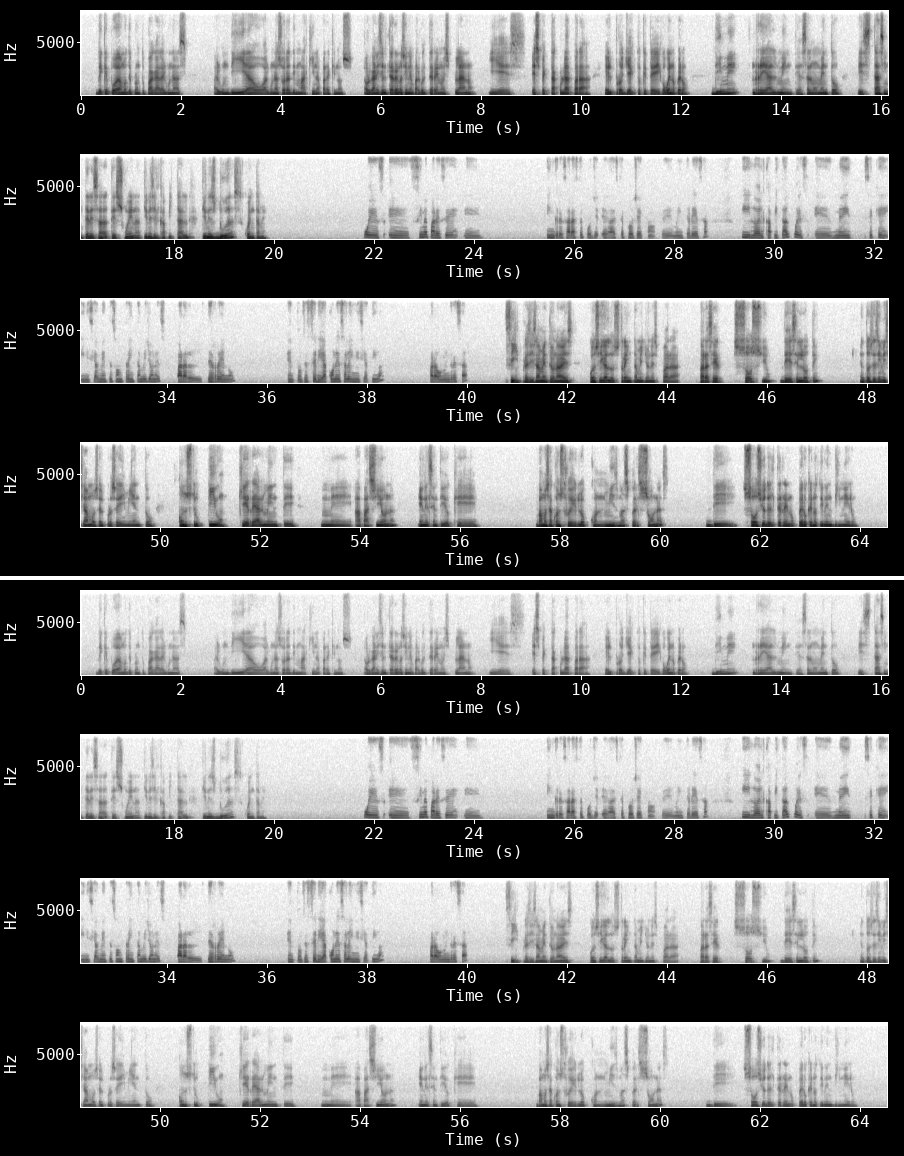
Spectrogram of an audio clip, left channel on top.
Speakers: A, on the left; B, in the centre.
A: de que podamos de pronto pagar algunas, algún día o algunas horas de máquina para que nos organice el terreno. Sin embargo, el terreno es plano y es espectacular para el proyecto que te digo. Bueno, pero dime realmente hasta el momento, ¿estás interesada? ¿Te suena? ¿Tienes el capital? ¿Tienes dudas? Cuéntame.
B: Pues eh, sí me parece eh, ingresar a este, proye- eh, a este proyecto, eh, me interesa. Y lo del capital, pues eh, me dice que inicialmente son 30 millones para el terreno, entonces sería con esa la iniciativa para uno ingresar.
A: Sí, precisamente, una vez consigas los 30 millones para, para ser socio de ese lote, entonces iniciamos el procedimiento constructivo que realmente me apasiona en el sentido que vamos a construirlo con mismas personas de socios del terreno, pero que no tienen dinero.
